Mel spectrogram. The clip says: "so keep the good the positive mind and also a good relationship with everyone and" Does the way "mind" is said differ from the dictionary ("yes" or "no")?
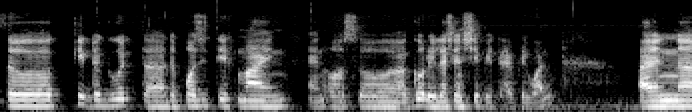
yes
